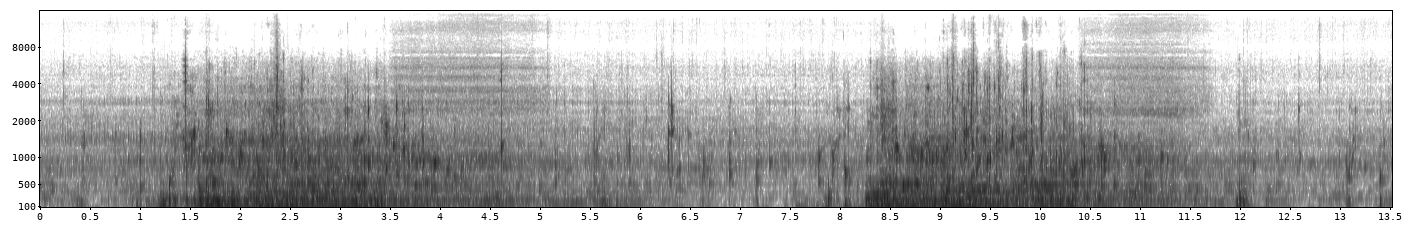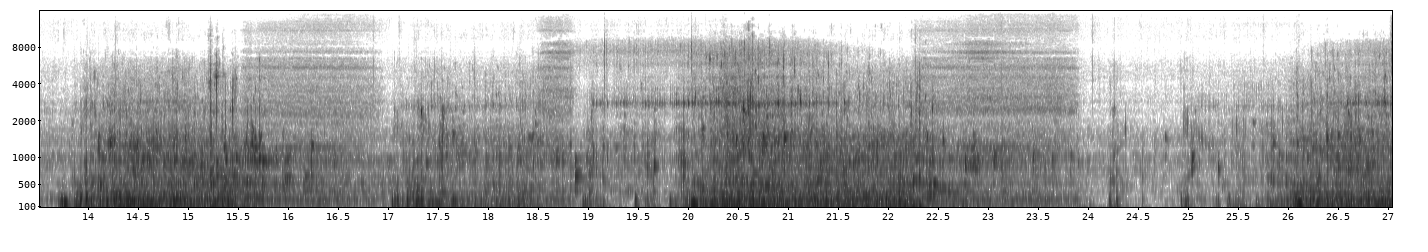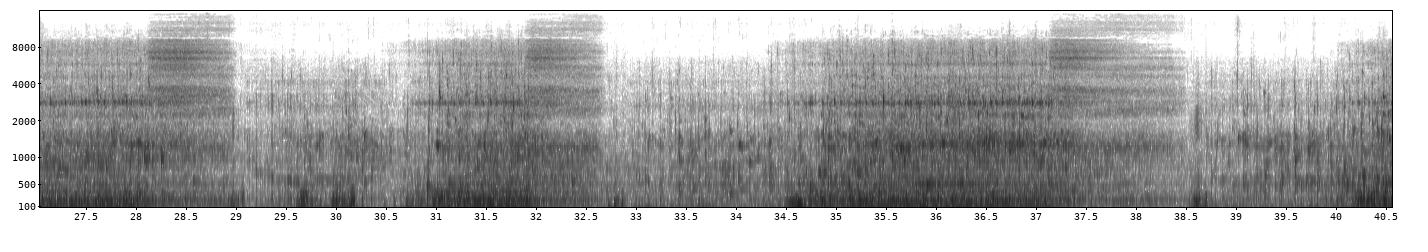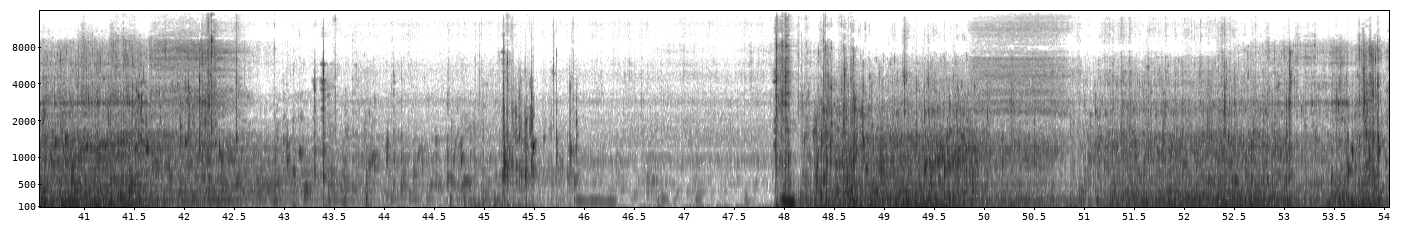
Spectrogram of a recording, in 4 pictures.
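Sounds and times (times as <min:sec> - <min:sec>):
diver breathing with bubbles: 0:00.0 - 0:54.0
underwater water noise: 0:00.0 - 0:54.0.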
